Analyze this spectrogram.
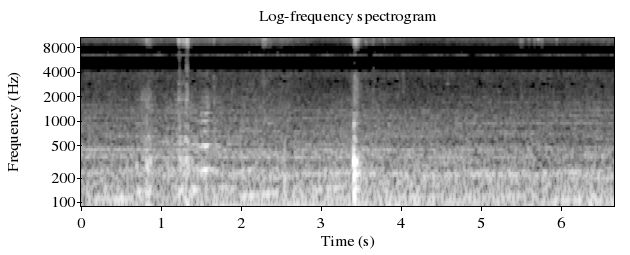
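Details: Rescued honey bee swarm, taken from an elementary school property, being moved into a new hive: a steady, low droning hum with layered tones, broken by a few soft knocks and a brief sharp tap midway.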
